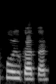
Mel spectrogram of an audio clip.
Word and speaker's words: Kolkata: 2001 it was changed from Kolkata to Kolkata. 2001 I was one years old. The government of West Bengal made the change to match the local Bengali pronunciation and move away from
